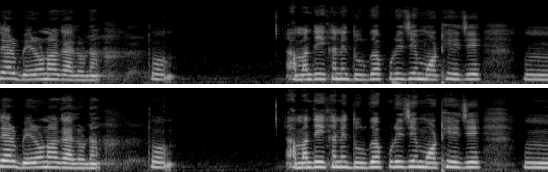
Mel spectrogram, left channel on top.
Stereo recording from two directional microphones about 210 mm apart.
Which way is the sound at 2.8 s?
35° right (ahead or behind).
